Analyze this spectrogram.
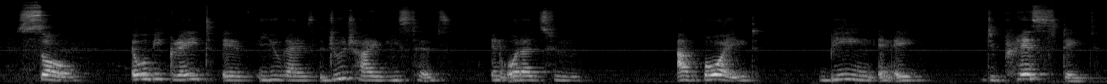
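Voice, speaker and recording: Amid audible room echo, a woman talks at a very slow pace with fairly even intonation, big swings in loudness and long, frequent pauses. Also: medium pitch for a woman. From South Africa. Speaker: YouTuber. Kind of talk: casual vlog talk to camera.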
